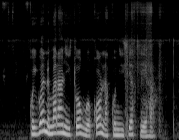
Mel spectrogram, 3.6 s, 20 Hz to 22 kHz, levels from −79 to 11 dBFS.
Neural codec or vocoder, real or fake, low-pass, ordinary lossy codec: codec, 44.1 kHz, 7.8 kbps, DAC; fake; none; none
